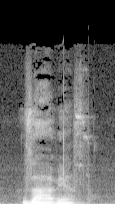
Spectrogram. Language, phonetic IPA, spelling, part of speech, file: Czech, [ˈzaːvjɛs], závěs, noun, Cs-závěs.ogg
- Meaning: nontransparent piece of cloth covering a window, bed, etc. to offer privacy and keep out light; curtain; drape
